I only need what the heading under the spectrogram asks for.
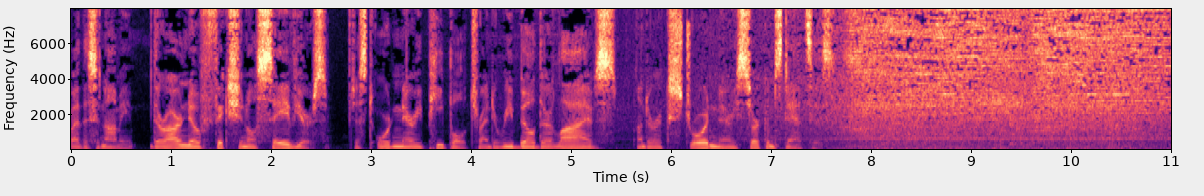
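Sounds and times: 
speech: 0:00.0 - 0:08.2
workers grinding welds on a smokestack in a metal shop: 0:05.3 - 0:10.9.

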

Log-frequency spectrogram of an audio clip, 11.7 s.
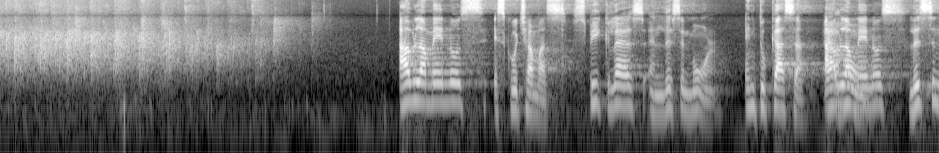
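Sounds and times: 
congregation applause during a bilingual church sermon: 0:00.0 - 0:03.9
speech: 0:05.0 - 0:11.7.

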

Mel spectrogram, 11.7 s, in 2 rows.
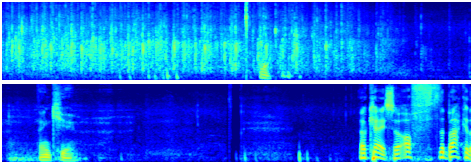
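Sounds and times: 
round of applause: 0:00.0 - 0:05.4
speech: 0:03.2 - 0:03.7, 0:06.3 - 0:06.9, 0:10.3 - 0:11.7.

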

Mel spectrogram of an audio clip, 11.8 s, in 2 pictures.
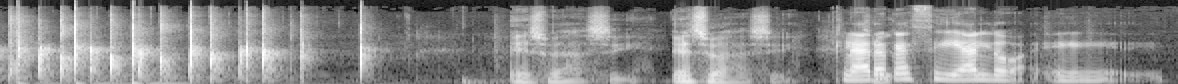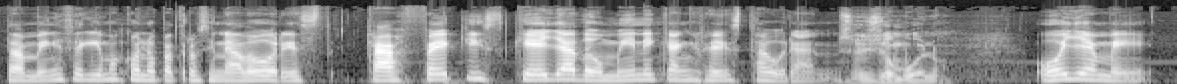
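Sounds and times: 
applause from a few people: 0:00.0 - 0:02.0
speech: 0:02.6 - 0:11.7.

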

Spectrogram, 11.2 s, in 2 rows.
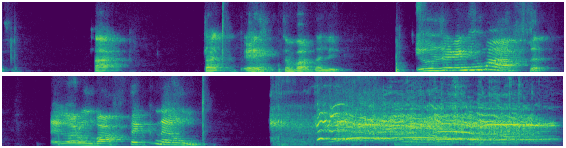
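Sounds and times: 
speech: 0:00.0 - 0:00.2, 0:00.9 - 0:01.3, 0:02.0 - 0:03.5, 0:04.1 - 0:05.5, 0:06.1 - 0:07.7
applause from a played video: 0:08.3 - 0:11.2.

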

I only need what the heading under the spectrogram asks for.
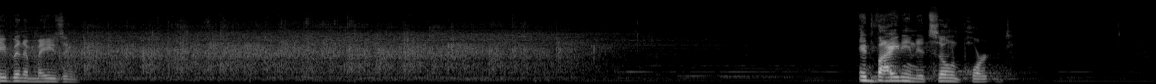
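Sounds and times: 
speech: 0:00.0 - 0:01.0, 0:08.6 - 0:10.2
crowd applauding: 0:00.0 - 0:06.8.

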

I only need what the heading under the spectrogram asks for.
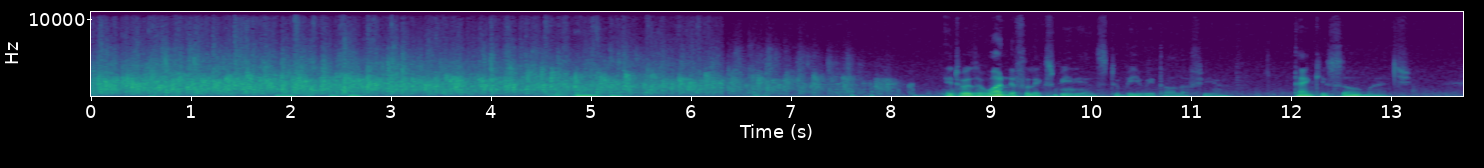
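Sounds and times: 
audience applause: 0:00.0 - 0:08.2
speech: 0:08.6 - 0:13.2.

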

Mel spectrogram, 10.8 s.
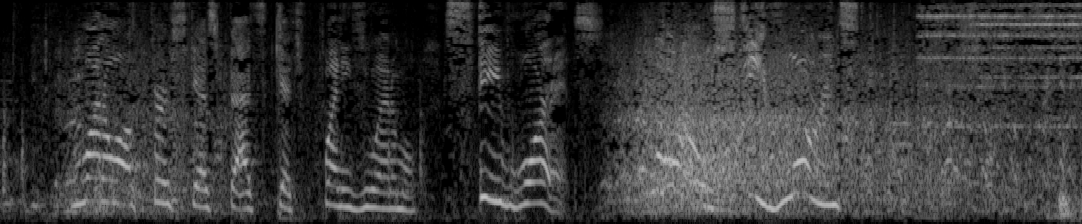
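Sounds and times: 
laughter: 0:00.3 - 0:02.5, 0:06.0 - 0:10.8
speech: 0:01.6 - 0:09.5
bell ringing: 0:08.9 - 0:10.8.

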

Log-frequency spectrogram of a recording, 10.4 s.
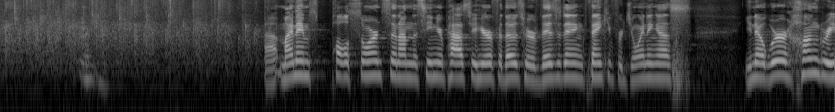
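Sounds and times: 
audience applause: 0:00.0 - 0:03.6
person cheering: 0:01.0 - 0:01.4
speech: 0:01.0 - 0:01.5, 0:03.3 - 0:08.7, 0:09.3 - 0:10.4.

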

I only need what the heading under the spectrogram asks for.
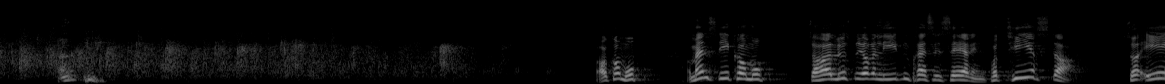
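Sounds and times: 
audience applause: 0:00.0 - 0:05.2
speech: 0:00.6 - 0:01.2, 0:06.0 - 0:11.6.

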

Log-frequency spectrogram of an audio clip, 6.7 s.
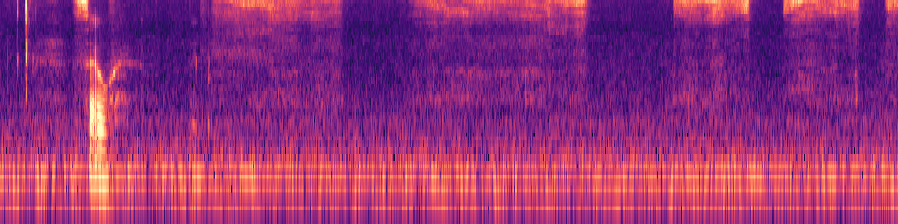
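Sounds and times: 
speech: 0:00.6 - 0:01.0
scratchy drawing strokes sketching a flower: 0:01.6 - 0:04.4, 0:05.1 - 0:06.7.

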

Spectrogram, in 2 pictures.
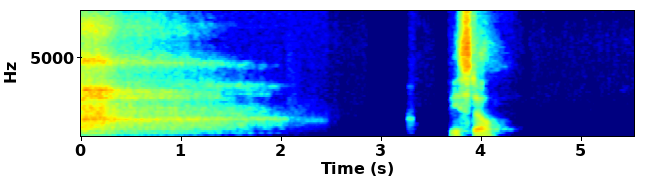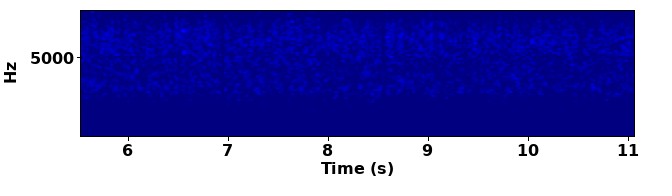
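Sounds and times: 
deep breath exhaled through an open mouth: 0:00.0 - 0:02.1
speech: 0:03.7 - 0:04.2.

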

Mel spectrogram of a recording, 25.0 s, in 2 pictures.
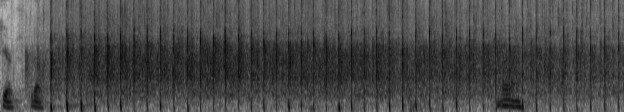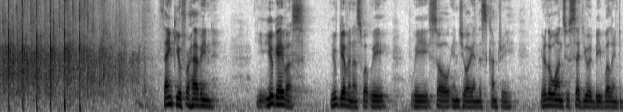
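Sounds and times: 
speech: 0:00.0 - 0:01.1, 0:15.8 - 0:16.9, 0:17.6 - 0:24.9
audience applause for veterans: 0:00.0 - 0:15.5.

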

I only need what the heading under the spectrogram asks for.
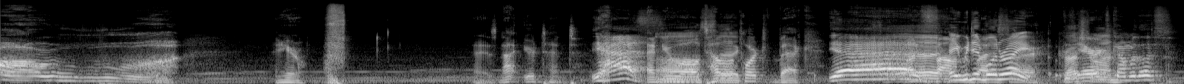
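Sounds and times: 
person imitating a howl: 0:00.0 - 0:01.8, 0:08.3 - 0:09.5
speech: 0:04.9 - 0:11.8.

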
